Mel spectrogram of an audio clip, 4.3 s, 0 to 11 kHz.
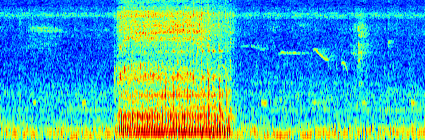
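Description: Electric starter spinning the glow engine of a Raptor 50 model helicopter: one loud buzzing burst of about a second, starting about a second in, then cutting off.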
